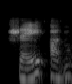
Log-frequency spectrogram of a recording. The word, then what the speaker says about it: 谁: 谁 Shay. Probably they have two ways to pronounce it, but most of Shay, Chinese Shay. people we prefer to say the Shay.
